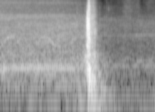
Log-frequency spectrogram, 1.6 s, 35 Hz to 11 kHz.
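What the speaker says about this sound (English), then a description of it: "So let's close the door." The driver's door of a 2016 Lincoln MKX Reserve shuts with a single solid thump partway through, over a faint steady cabin hum.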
